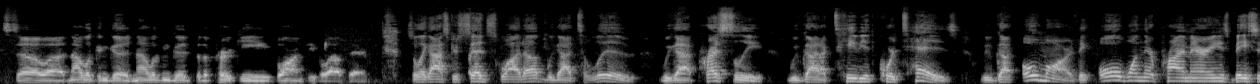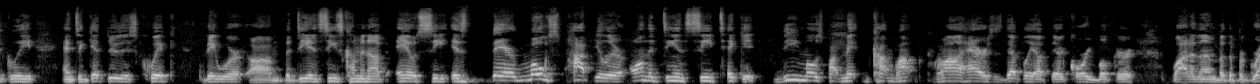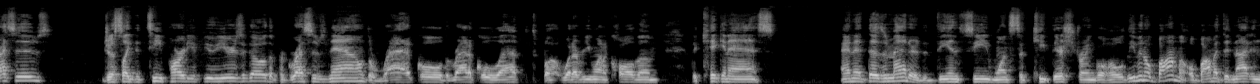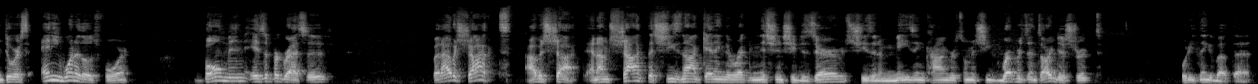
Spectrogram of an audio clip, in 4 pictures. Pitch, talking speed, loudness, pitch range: 125 Hz, 200 wpm, -21 LUFS, 110-150 Hz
